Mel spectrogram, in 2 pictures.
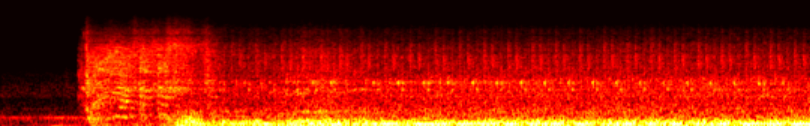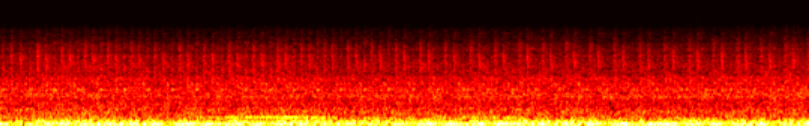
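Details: Holden VL Calais Turbo after a bigger turbo upgrade, with a totally different exhaust and muffler: engine catches after a short crank and settles into a steady, deep, even idle with a throaty exhaust; healthy first start.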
